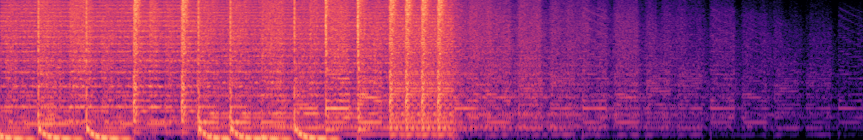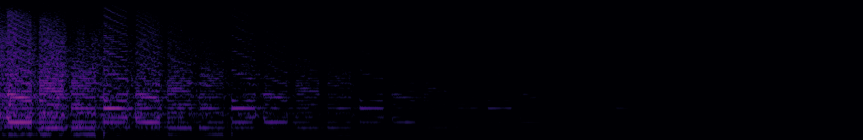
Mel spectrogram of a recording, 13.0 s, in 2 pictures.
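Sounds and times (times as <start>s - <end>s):
funky music sample: 0.0s - 3.5s.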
